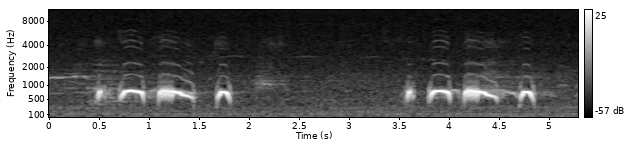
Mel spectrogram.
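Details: Decoy spotted dove with a 'đồng còi' voice calling to lure wild doves: two matching phrases of a short note, two long arched coos and a closing clipped note, separated by a quiet pause.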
